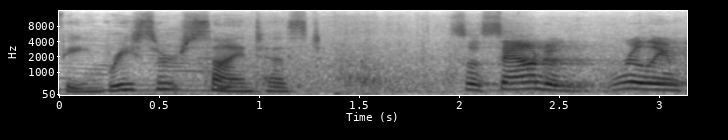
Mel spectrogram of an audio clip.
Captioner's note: water splashing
